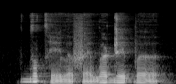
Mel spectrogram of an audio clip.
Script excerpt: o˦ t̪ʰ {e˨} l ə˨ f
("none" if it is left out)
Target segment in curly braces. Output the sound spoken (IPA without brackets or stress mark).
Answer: e˨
